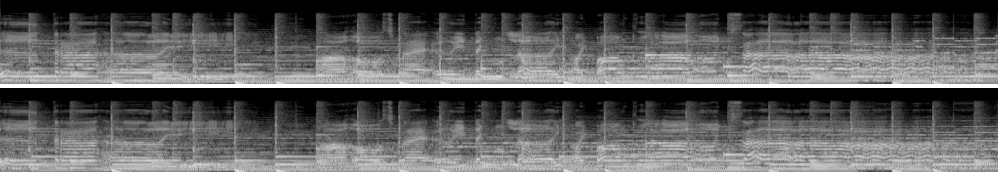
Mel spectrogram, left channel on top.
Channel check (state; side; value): normal; both; correlation 0.32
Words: ើត្រើយអូស្នេហ៍អើយដេញឡើយឲ្យបងខ្លោចផ្សា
